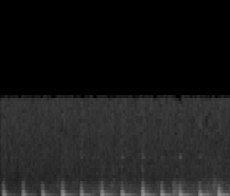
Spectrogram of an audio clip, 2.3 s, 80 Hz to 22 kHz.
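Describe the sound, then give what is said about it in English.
A finger taps rapidly and evenly on a small device covered in buttons, about a dozen closely spaced, crisp knocks in steady rhythm over a faint low hum, with no voices. “They're hearing me tap on a thing with my finger over 35 states.”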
